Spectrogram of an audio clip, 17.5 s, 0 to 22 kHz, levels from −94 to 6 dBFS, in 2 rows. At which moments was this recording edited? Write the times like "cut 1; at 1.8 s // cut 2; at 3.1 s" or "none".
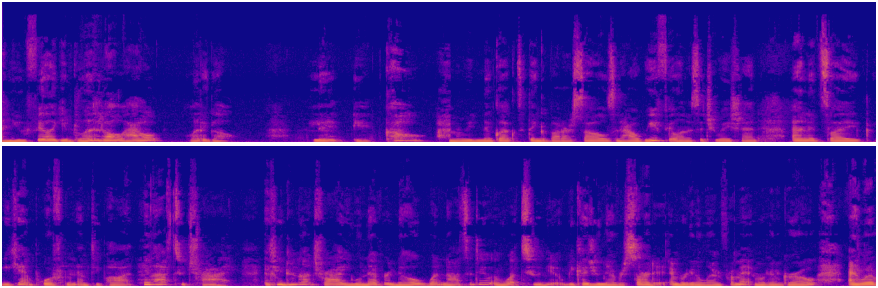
cut 1; at 4.4 s // cut 2; at 10.2 s // cut 3; at 15.4 s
